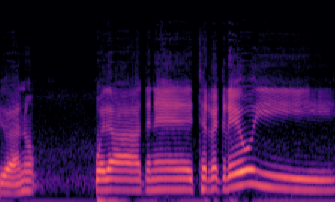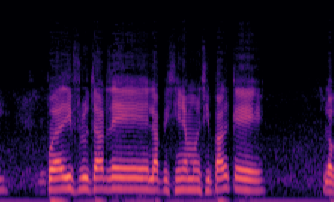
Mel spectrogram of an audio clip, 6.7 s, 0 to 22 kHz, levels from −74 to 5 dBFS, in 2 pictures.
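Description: No technical faults can be heard anywhere here.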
